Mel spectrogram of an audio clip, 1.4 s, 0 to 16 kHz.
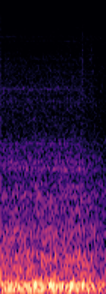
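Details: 2004 Toyota Sienna with the fan turned on after a new blower motor replaced the noisy one: steady, even low hum with no rattle, squeal or ticking; the noise is gone and the blower runs normally.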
